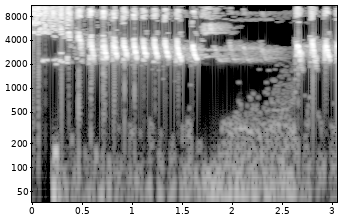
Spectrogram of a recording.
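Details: A white-rumped shama delivers a rapid, evenly spaced series of sharp, bright notes, about five per second, pauses briefly on a thin sustained tone, then resumes the same quick repetition.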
